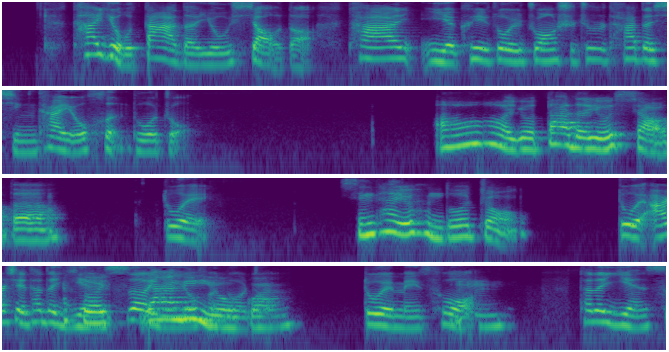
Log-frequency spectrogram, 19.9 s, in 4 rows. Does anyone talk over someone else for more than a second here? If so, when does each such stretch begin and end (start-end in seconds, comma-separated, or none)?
15.4-17.1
